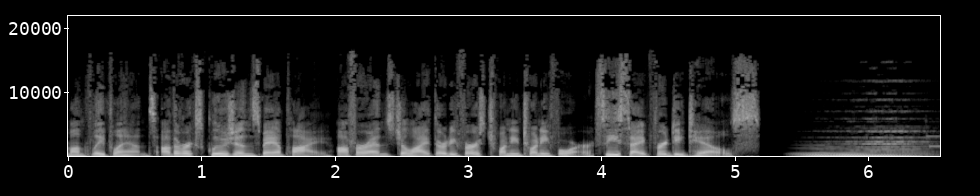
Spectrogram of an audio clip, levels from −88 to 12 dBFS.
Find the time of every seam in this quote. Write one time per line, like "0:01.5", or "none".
0:05.1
